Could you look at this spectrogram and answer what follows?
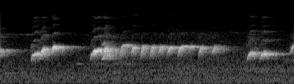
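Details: White-rumped shama singing: clear whistled phrases, some sliding upward and held, others broken into quick warbling notes, given in three bursts separated by short pauses.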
